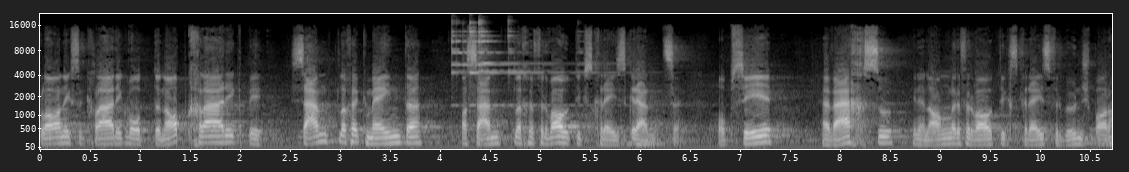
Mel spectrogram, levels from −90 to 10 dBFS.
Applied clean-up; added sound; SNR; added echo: none; Bell / Doorbell; 19 dB; none.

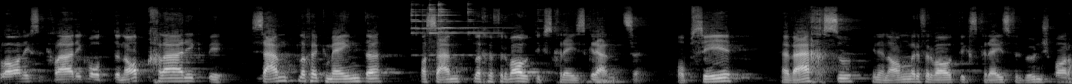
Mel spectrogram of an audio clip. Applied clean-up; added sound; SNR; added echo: classical method log-MMSE.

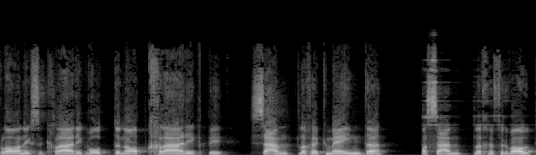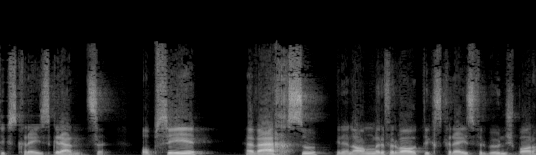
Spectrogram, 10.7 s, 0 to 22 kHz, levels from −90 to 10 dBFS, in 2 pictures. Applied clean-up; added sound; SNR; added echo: neural mask model DeepFilterNet 3.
